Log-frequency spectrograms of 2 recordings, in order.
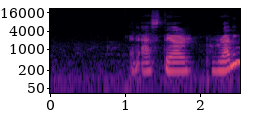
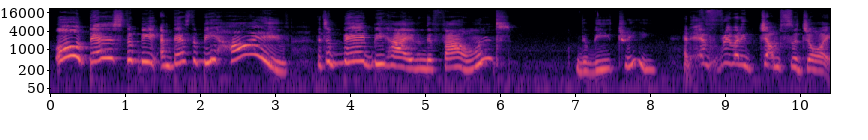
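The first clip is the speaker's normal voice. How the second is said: much higher and louder, thrilled; joyful discovery; 4 semitones higher, 7 dB louder than usual. Acted. Storyteller celebrating finding the bee tree, loud and thrilled. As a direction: burst out with joy at the find.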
